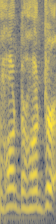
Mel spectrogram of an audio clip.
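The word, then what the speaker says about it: Hunter × Hunter: meat on that toe do you pronounce the X in Hunter hunter absolutely not you and a hyper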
